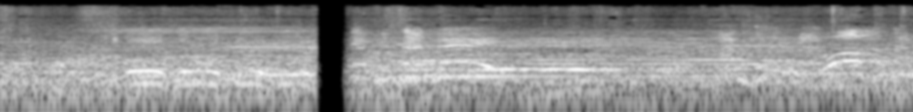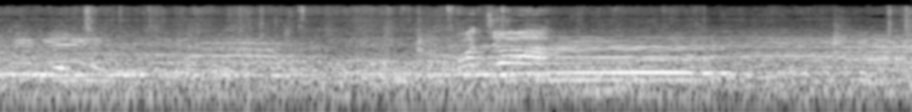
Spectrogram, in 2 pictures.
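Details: Giant fattened cattle arriving as a group in Indonesia give loud lowing moos, several overlapping calls that rise and fall, repeated through the clip, with people talking in the background.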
